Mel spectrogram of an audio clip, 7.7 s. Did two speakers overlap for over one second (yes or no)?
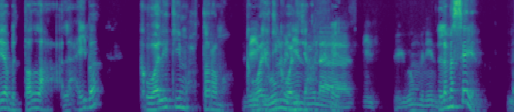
yes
